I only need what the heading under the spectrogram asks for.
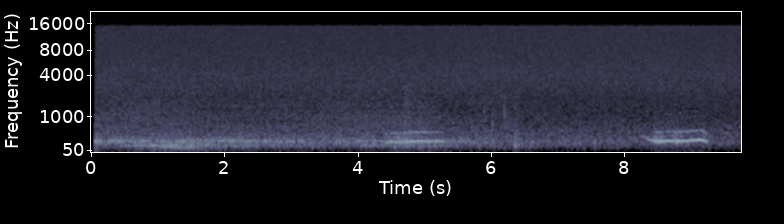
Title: Spooning snoring cats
